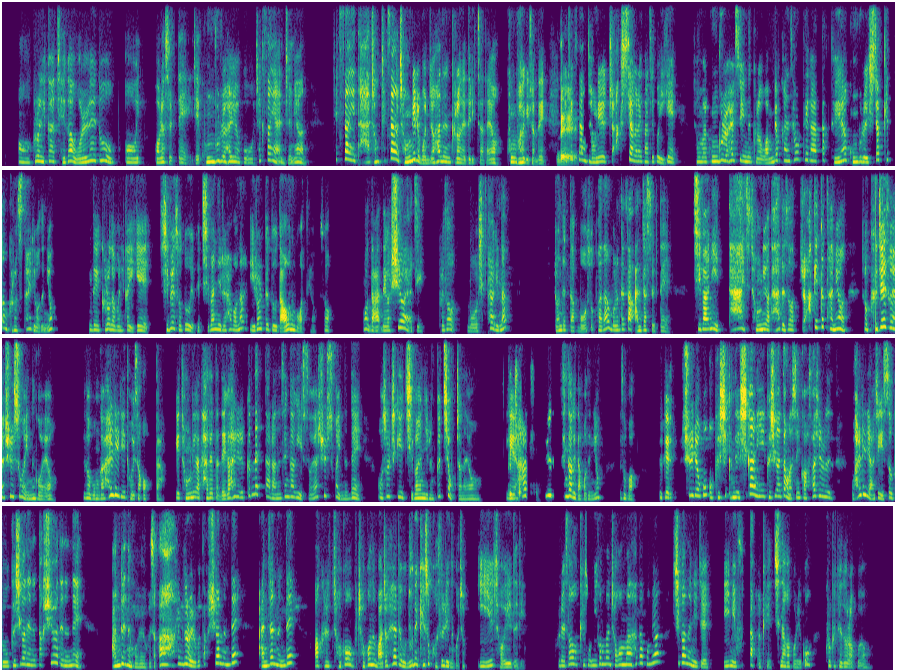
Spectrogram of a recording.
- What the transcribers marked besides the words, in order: laughing while speaking: "공부하기 전에"; other background noise; laugh
- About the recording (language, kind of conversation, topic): Korean, advice, 집에서 어떻게 하면 제대로 휴식을 취할 수 있을까요?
